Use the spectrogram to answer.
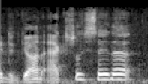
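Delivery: high, lilting question. Shown as a demonstration. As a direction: ask it as a genuine question, pitch rising high. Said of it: "more in a questioning way".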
